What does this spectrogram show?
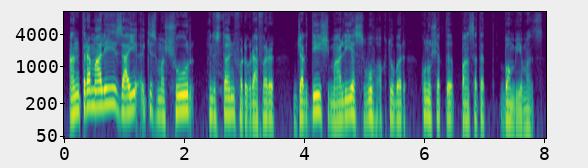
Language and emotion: Kashmiri, neutral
